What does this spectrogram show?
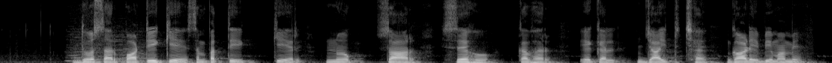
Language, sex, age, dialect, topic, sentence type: Maithili, male, 18-24, Bajjika, banking, statement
